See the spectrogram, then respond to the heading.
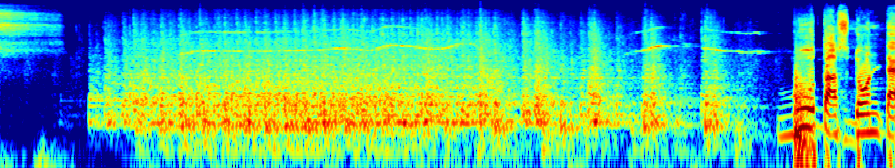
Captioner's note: celebration happening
